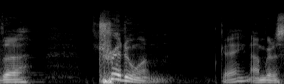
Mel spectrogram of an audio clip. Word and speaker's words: Triduum: But Triduum, it looks like it should be pronounced Triduum, but it's really Triduum. Remember Trinity, Triduum.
